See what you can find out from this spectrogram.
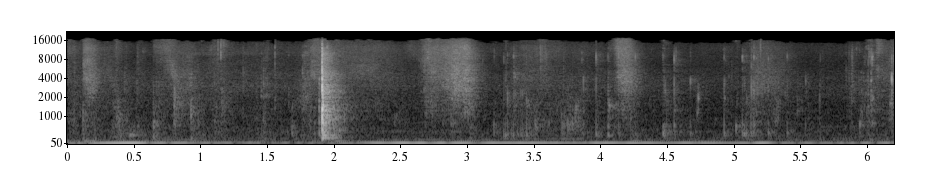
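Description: Someone takes a sip of water: a sharp click followed by soft, wet mouth and swallowing noises, all quiet over a low steady hum, with no talking.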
